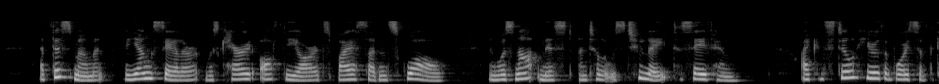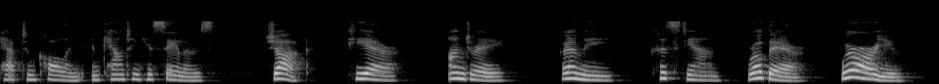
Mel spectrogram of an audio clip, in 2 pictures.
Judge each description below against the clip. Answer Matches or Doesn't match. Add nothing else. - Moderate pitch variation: Matches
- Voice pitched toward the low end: Doesn't match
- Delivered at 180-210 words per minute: Doesn't match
